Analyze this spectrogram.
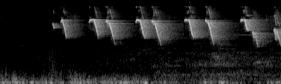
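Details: Several saffron finches together making noise: sharp, high, downward-sweeping notes repeated roughly every half second, a steady chorus of bright chips over faint low background rumble.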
